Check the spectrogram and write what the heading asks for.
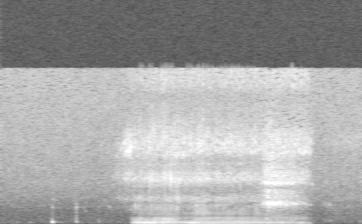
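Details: A sleeping Cavalier King Charles Spaniel snoring: a single drawn-out, buzzing snore lasting nearly two seconds, preceded by a few faint clicks.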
